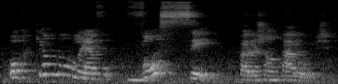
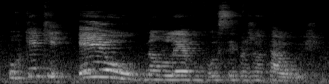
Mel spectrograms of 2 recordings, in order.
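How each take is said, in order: First: The word você is stressed. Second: The word eu is stressed. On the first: It is you rather than someone else. "Ou seja, você ao invés de outra pessoa" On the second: The speaker rather than someone else would take you. "Eu te levar ao invés de outra pessoa"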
